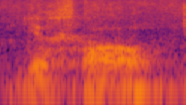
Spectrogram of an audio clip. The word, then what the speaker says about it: Yechal: Yeah, and it's pronounced Yechal. Yechal.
